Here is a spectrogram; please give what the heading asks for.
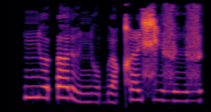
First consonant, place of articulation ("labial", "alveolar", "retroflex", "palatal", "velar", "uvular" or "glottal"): palatal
